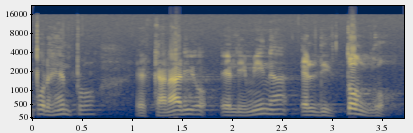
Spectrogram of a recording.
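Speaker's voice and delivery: ordinary talk, nothing marked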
